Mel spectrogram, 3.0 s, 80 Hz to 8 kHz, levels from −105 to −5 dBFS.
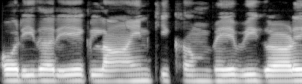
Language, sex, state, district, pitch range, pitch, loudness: Hindi, male, Bihar, Araria, 160-165 Hz, 165 Hz, -15 LUFS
